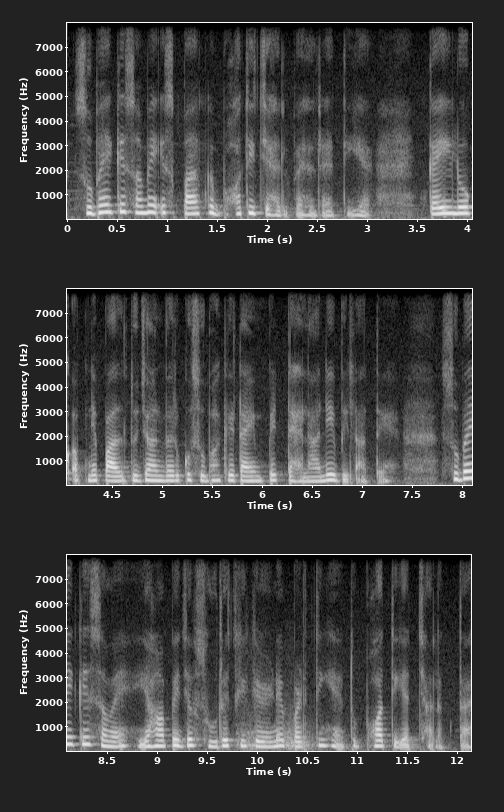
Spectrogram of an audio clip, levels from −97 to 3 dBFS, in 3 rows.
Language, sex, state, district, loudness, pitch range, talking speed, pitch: Hindi, female, Uttar Pradesh, Jyotiba Phule Nagar, -16 LUFS, 205-250 Hz, 210 wpm, 225 Hz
